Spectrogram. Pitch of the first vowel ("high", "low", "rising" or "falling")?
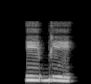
low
